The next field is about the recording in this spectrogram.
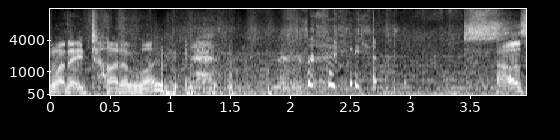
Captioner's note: sobbing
